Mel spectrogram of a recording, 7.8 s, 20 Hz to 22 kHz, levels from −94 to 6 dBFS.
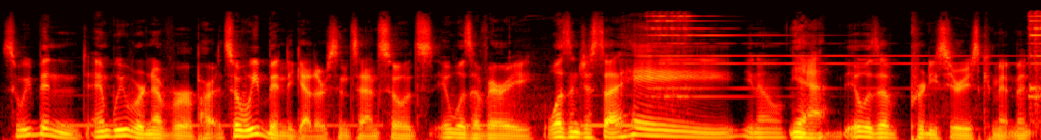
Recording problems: alarms or sirens; noticeable; throughout; 15 dB below the speech

